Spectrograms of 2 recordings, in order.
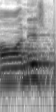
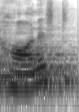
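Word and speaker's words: honest: इसी तरीके से एन ऑनेस्ट मैन, यहाँ पर देखिए हॉनेस्ट तो इसको पढ़ते नहीं, इसको हम पढ़ते हैं ऑनेस्ट, तो अ यानी जब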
